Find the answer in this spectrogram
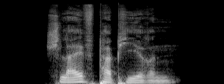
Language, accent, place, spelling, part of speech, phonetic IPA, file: German, Germany, Berlin, Schleifpapieren, noun, [ˈʃlaɪ̯fpaˌpiːʁən], De-Schleifpapieren.ogg
- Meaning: dative plural of Schleifpapier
